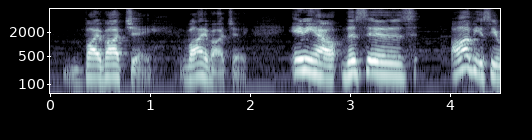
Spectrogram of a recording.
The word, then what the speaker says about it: Vivace: I've heard so many different pronunciations, and Google says it's Vivace.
